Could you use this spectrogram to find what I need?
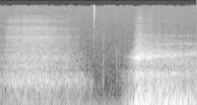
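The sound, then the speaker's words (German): A person taking a deep breath: soft breathing that thins to a brief pause, then a fuller, airy breath swells and carries on to the end. No one speaks. “Ich atme mal kurz durch.”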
